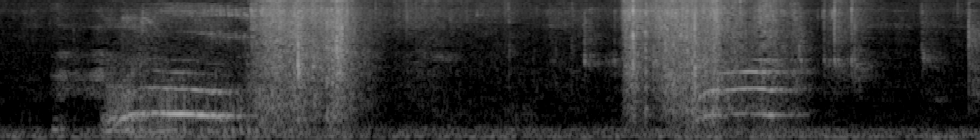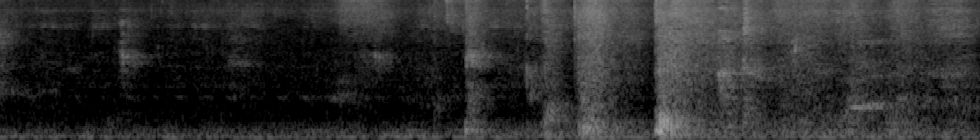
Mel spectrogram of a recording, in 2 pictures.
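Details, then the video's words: Pet cat giving two rising-falling meows about two and a half seconds apart, followed by quieter faint calls, sharp knocks and bumps in a small indoor space with steady low hum. "funny and cute cat"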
